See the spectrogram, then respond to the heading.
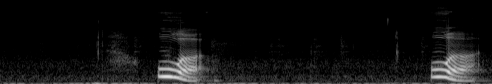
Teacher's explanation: The lips ആർ അൺറൗണ്ടഡ് for the first element ഉവ, കണ്ടോ, ആൻഡ് അൺറൗണ്ടഡ് for the second element. Thus the diphthong is described as a glide from back rounded vowel just above back half closed position to central unrounded vowel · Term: diphthong oor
